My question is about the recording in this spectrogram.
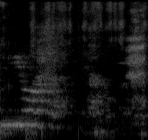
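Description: Felt-tip marker writing on a whiteboard, faint, mostly in the first second with a short stroke again near the end.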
